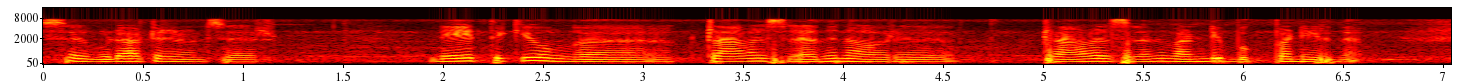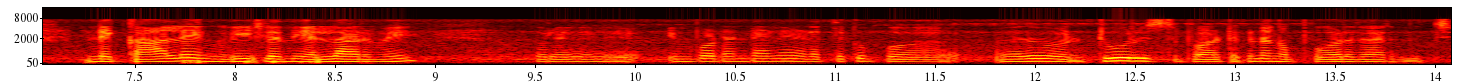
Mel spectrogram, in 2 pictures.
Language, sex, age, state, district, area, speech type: Tamil, female, 18-30, Tamil Nadu, Nagapattinam, rural, spontaneous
